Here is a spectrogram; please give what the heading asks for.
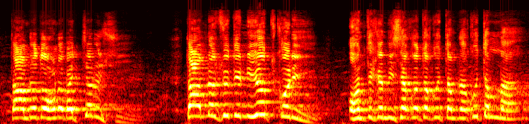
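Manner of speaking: high, urgent exhortation; impassioned preaching. Real, not acted. Preacher urging the congregation to resolve against sin, high and impassioned. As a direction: drive each pledge home on a high, insistent pitch.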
